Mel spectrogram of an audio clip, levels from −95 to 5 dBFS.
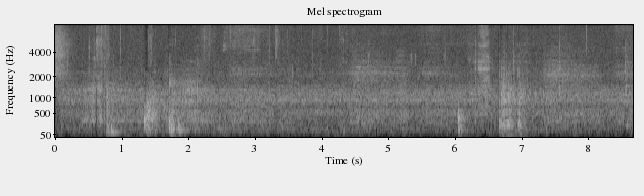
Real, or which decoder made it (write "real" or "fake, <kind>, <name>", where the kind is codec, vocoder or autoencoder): real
